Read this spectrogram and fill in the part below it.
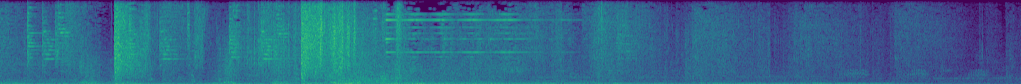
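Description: Fantasy battle sounds clash and crackle with spell effects.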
